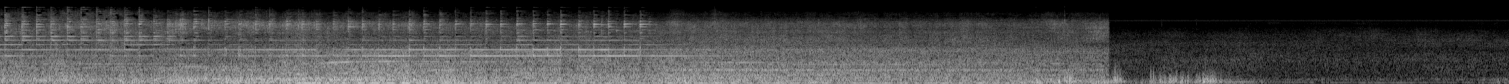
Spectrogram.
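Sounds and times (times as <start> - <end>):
diesel locomotive engines droning: 0.0 - 11.4
steady rush of train noise: 0.0 - 15.0.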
